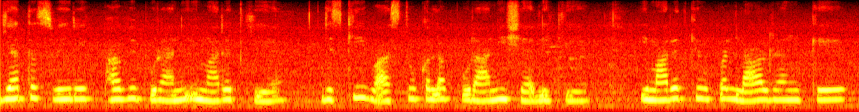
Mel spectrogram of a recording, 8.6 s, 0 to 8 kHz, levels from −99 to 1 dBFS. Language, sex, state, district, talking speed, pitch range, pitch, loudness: Hindi, female, Mizoram, Aizawl, 140 wpm, 215-245 Hz, 230 Hz, -17 LUFS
